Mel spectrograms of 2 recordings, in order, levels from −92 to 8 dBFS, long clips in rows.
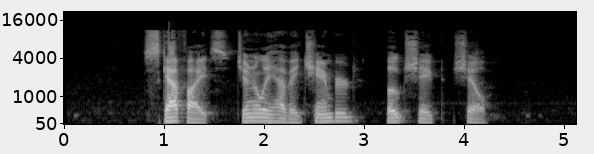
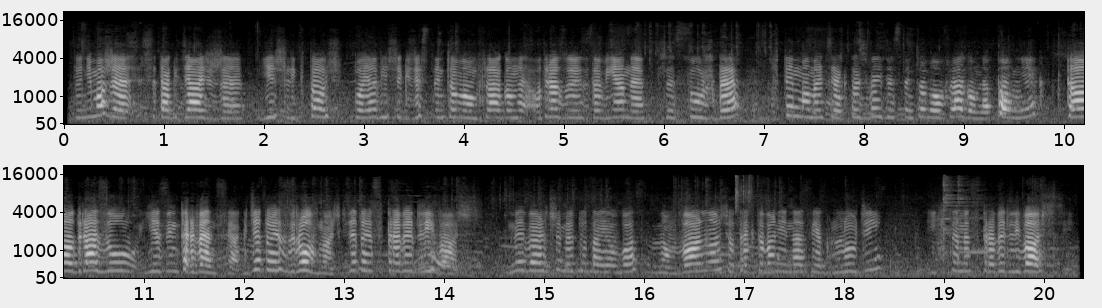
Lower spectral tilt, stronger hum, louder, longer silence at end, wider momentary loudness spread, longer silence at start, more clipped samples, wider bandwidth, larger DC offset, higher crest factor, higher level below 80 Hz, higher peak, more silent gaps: about the same, -4 dB/octave vs -3 dB/octave; neither; first, -21 LUFS vs -26 LUFS; first, 0.9 s vs 0.05 s; about the same, 15 LU vs 14 LU; first, 0.8 s vs 0.1 s; neither; second, 11.5 kHz vs 15.5 kHz; neither; about the same, 22 dB vs 22 dB; first, -58 dBFS vs -68 dBFS; first, 0 dBFS vs -4 dBFS; neither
